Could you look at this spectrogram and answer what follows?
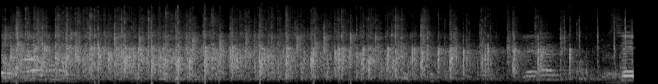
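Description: People at a political event where a candidate announces his İyi Parti parliamentary candidacy for Tekirdağ clap in a broken, uneven round of applause, with distinct individual claps and a voice talking over it before it cuts off abruptly.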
